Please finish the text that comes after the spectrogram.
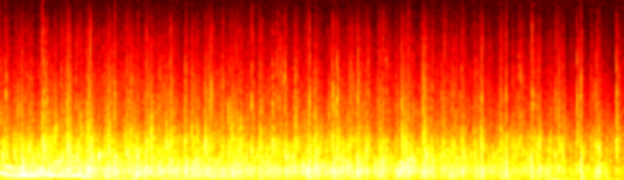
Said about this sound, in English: And how about a huge hand for our amazing sound engineer from Nashville, Tennessee? That's Eric Jaskovia.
